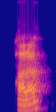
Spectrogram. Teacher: Spanish single R is a tap. But yes, R in Sanskrit is always tapped as in Spanish. So the simple word para, which we have in both Spanish and Sanskrit.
